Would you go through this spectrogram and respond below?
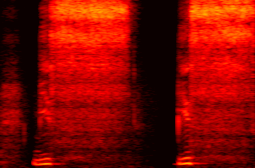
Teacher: sin sukun, sin mempunyai sifat hamas, yaitu keluarnya napas. Jadi sin sukun harus dikeluarkan desisnya atau sofirnya ya.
